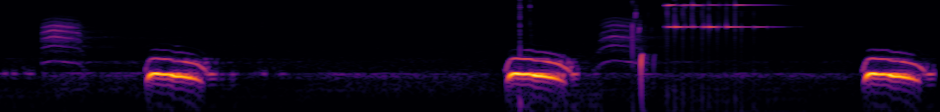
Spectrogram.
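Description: Eurasian eagle-owl giving deep, two-part booming hoots every three to four seconds, with a brief metallic ding partway through.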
